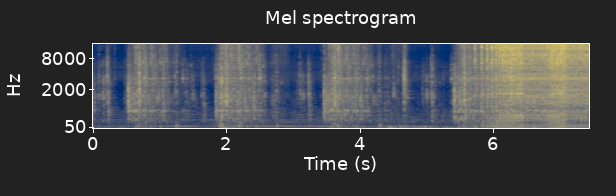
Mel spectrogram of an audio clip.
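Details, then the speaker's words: Honda Z50, first start, completely cold, fuel fed to carburetor, no choke, chain off: a few kick strokes with cranking bursts, then the small single catches and settles into a busy even run; normal cold start. "Completely cold start. And I put fuel into it, so I'm going to try starting it without the choke. Oh, it kicked."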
